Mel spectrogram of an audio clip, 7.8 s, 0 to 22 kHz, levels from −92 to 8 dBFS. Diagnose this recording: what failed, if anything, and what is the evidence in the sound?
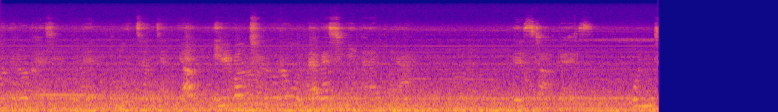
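The failure is at the storage or buffer stage: the final buffers of the recording were never written out, producing a cut-off end. At 6.58 s the sound stops abruptly in the middle of an event, with no decay, and the remaining 1.2 s until the end of the file is digital silence. Because the data ends mid-stream rather than closing gracefully, the waveform simply halts wherever the last completed buffer happened to finish.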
